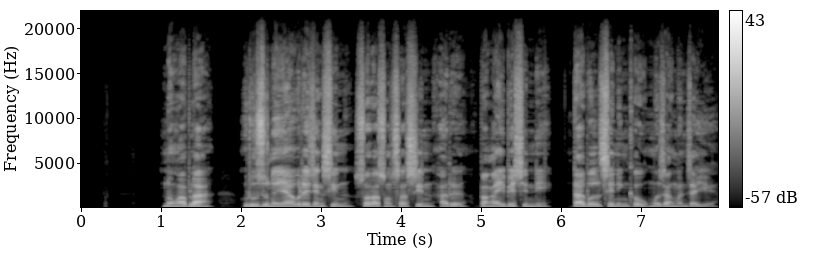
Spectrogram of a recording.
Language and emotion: Bodo, neutral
